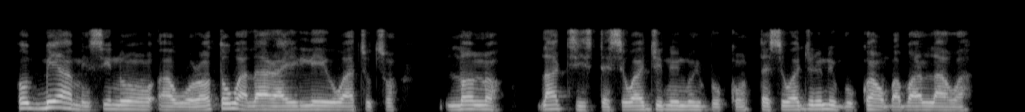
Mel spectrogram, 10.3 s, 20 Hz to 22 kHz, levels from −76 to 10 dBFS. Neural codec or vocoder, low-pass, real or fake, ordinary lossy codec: codec, 16 kHz, 2 kbps, FunCodec, trained on Chinese and English, 25 frames a second; 7.2 kHz; fake; none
